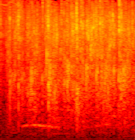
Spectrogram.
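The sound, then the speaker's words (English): An audience applauds a recently married couple with a brief burst of faint, even clapping lasting about two seconds. “Congratulate Dave and Angie. Y'all give them a hand tonight.”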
